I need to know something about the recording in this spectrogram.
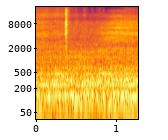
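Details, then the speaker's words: Washing machine: steady deep rumble from spinning drum; failed drum bearing on the shaft. "it's bearing this noise W it's bearing"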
